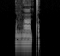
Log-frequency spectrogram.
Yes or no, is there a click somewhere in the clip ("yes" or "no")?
no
